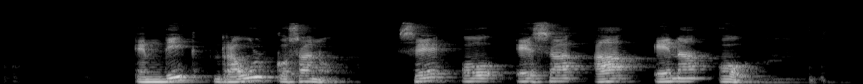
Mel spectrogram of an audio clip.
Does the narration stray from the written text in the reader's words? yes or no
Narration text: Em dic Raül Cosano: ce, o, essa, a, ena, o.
no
